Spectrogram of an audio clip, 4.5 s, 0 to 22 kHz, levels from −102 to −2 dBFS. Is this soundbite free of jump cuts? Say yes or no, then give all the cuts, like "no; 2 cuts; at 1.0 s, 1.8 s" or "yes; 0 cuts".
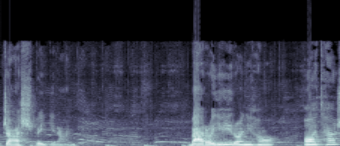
yes; 0 cuts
